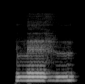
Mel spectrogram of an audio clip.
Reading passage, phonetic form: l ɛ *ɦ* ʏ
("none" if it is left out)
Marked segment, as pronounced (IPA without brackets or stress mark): ɦ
